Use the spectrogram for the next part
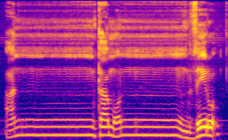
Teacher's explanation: نون ساکن کی آواز کو ناک میں چھپا کر غنہ کے ساتھ پڑھیں گے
